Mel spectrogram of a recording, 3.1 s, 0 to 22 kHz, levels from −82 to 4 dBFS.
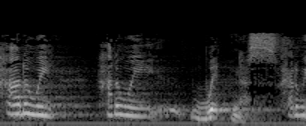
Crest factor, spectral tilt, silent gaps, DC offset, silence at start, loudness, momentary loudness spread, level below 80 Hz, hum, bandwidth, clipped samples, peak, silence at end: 20 dB; -4.5 dB/octave; none; under 0.1%; 0 s; -28 LUFS; 15 LU; -54 dBFS; none; 8.8 kHz; under 0.1%; -8 dBFS; 0 s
